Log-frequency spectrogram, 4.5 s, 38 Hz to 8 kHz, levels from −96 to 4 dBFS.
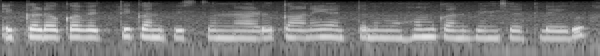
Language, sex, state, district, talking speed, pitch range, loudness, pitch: Telugu, female, Telangana, Mahabubabad, 105 wpm, 220-235 Hz, -18 LUFS, 225 Hz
